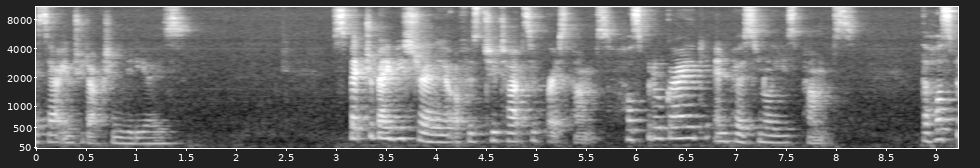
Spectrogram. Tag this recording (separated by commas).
Speech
